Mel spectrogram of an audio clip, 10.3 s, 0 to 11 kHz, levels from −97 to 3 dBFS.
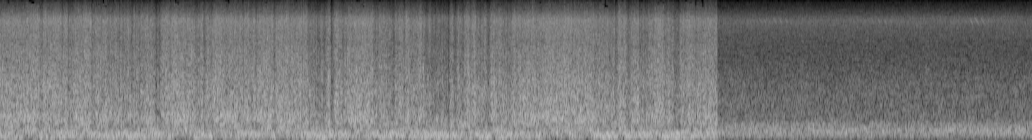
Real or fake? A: real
